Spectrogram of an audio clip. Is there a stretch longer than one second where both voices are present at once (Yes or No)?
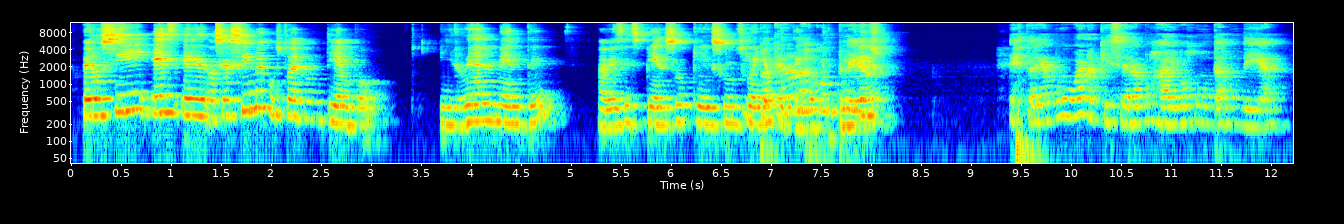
Yes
